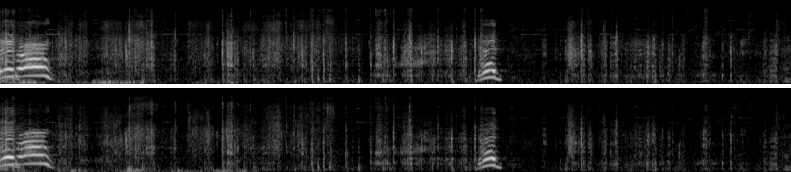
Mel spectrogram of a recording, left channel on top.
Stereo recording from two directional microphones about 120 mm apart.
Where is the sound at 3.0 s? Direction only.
Centre (ahead or behind).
